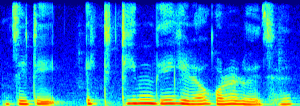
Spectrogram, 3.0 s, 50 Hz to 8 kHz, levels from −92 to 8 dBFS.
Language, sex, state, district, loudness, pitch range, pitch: Bengali, female, West Bengal, Darjeeling, -12 LUFS, 220-260 Hz, 235 Hz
